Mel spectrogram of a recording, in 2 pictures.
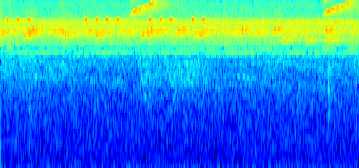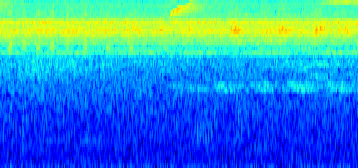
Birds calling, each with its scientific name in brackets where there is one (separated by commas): Goeldi's Antbird (Akletos goeldii), unidentified bird, Paradise Tanager (Tangara chilensis), Buff-breasted Wren (Cantorchilus leucotis)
